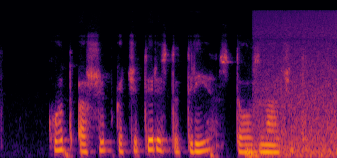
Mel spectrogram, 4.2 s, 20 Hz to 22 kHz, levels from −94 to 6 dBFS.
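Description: Noise suppressor artifacts run throughout. Each frame, the suppressor cuts bands it judges to be steady noise, by about 11 dB, so the room noise dips between words and swells beneath them. The room noise itself jumps around 3 seconds.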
